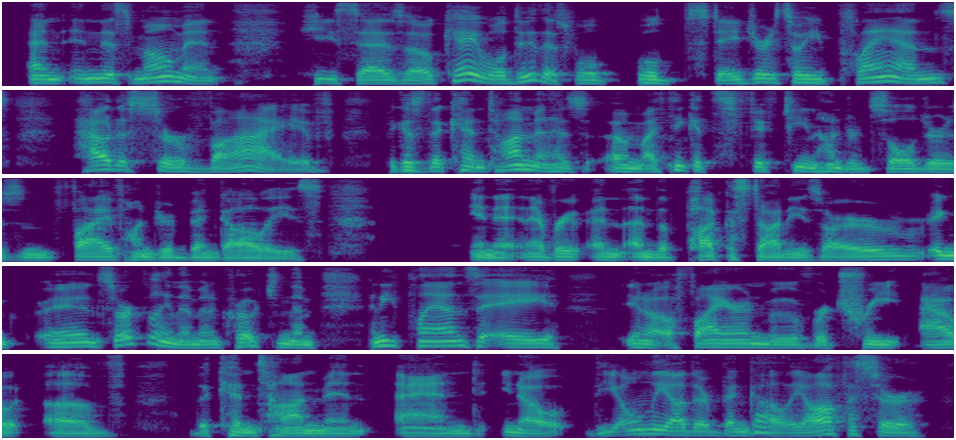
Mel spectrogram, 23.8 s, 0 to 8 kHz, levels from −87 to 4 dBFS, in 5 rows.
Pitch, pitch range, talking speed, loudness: 110 Hz, 95-130 Hz, 175 wpm, -27 LUFS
